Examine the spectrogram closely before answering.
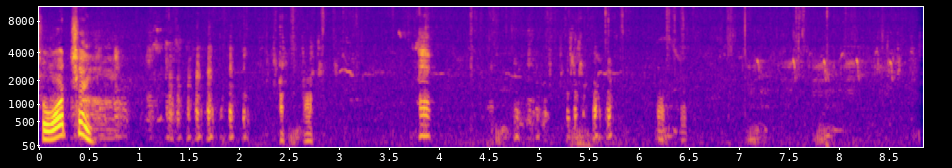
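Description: Geese murmur softly while grazing.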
